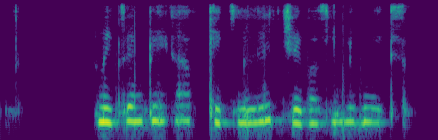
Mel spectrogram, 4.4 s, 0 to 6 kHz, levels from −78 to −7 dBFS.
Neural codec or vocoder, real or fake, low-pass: codec, 44.1 kHz, 2.6 kbps, DAC; fake; 5.4 kHz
